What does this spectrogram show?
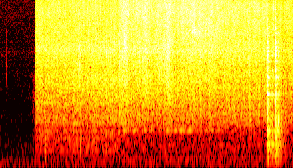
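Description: Chicken strips, green peppers and onions sizzling in a hot frying pan. The sizzle starts suddenly about a second in after a moment of silence, and there is a short sharp sound near the end.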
